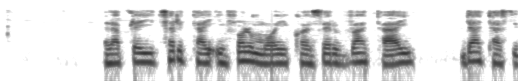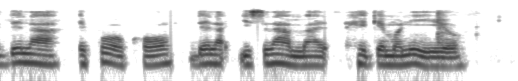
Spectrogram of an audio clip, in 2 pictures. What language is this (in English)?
Esperanto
